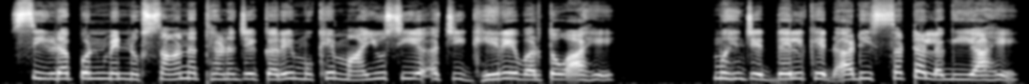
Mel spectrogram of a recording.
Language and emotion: Sindhi, sad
